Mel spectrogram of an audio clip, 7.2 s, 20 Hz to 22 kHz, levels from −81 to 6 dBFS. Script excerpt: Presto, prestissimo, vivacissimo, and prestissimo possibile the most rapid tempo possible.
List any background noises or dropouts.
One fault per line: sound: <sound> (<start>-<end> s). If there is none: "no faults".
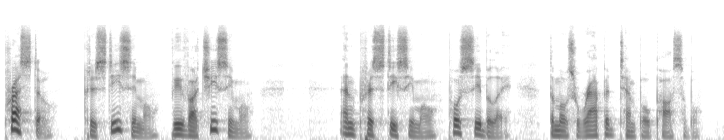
no faults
